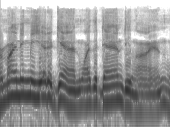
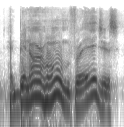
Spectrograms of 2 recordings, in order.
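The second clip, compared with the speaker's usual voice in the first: ordinary delivery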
